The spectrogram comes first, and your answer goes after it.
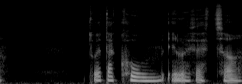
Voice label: "cwm", Welsh

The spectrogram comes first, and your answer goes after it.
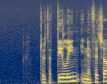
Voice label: "dilyn" Welsh

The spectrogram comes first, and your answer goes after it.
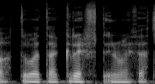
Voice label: "grifft", Welsh

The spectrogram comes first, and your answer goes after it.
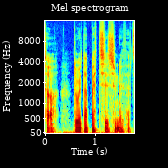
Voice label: "betys", Welsh

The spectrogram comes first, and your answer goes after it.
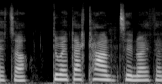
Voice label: "cant", Welsh

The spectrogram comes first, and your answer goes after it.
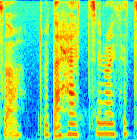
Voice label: "het" Welsh

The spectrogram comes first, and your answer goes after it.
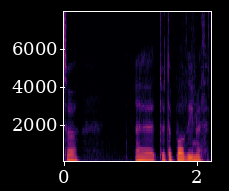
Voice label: "boddi", Welsh

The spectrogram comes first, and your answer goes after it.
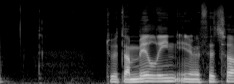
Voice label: "melin", Welsh

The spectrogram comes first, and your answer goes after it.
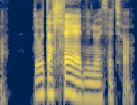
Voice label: "lleen" Welsh

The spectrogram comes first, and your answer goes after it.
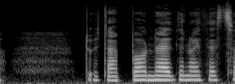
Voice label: "bonedd", Welsh

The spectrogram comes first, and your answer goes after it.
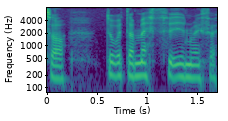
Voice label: "methu" Welsh

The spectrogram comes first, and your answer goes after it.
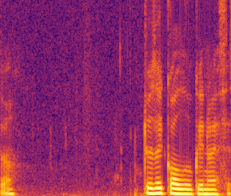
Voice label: "golwg", Welsh

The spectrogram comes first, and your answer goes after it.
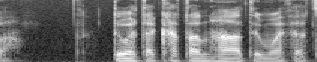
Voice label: "cadarnhad", Welsh

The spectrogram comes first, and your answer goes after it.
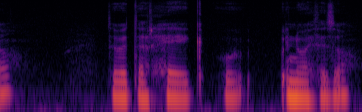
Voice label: "rheg", Welsh

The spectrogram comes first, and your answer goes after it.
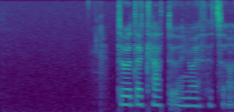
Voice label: "cadw" Welsh

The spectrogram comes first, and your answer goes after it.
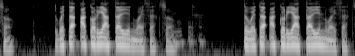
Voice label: "agoriadau", Welsh

